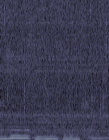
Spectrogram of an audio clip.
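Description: A man humming a slow, low tune with closed lips, held notes stepping up and down in pitch with short breaks between them.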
